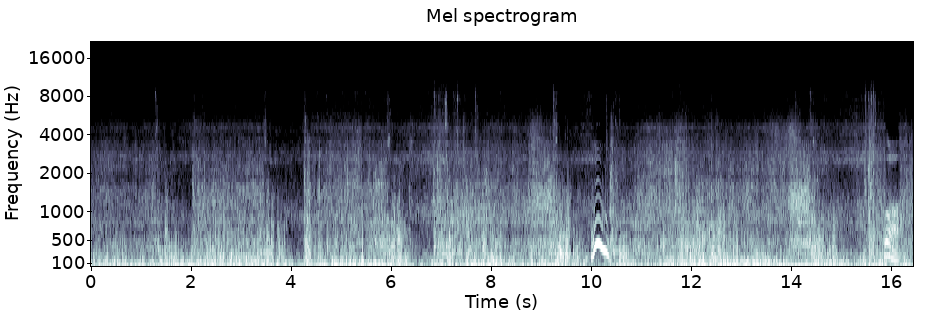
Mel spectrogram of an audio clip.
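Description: Strong wind buffets the microphone on a bike park trail, a loud, continuous roaring rumble that surges and eases, with a short rising whistle-like tone near the middle and occasional voices under it.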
